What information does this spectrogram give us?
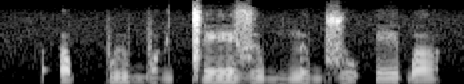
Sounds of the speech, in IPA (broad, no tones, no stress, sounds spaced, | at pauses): ʔ ʌ pː ɯ b ʌ ɡ ǀ e z ɯ b n ɯ b z u ʔ e ɓ ʌ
